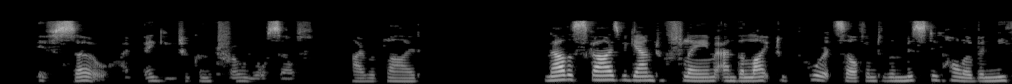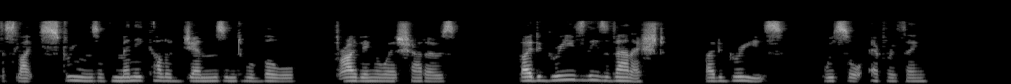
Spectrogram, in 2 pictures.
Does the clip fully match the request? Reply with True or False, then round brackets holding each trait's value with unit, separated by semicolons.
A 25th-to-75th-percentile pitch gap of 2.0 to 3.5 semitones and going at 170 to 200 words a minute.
False (2.6 semitones; 150 wpm)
